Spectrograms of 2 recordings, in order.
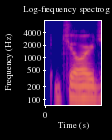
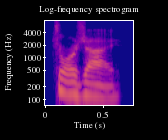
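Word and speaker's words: Georgi: You got the first name right, which most people do not get right. And then it's George I. So close on the last name.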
